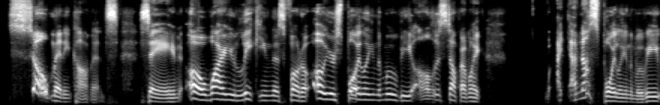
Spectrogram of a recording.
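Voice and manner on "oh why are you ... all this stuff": mocking whiny commenter.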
